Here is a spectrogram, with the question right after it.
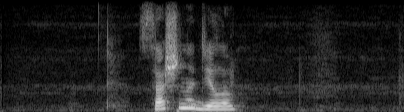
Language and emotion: Russian, neutral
